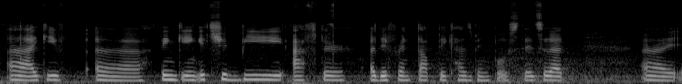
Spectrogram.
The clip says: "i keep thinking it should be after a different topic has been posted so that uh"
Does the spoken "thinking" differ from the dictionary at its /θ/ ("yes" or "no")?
no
